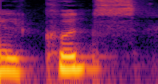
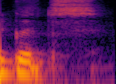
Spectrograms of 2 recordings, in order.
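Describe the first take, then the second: First: The word starts with a plain k sound. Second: The word starts with a hard g sound.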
